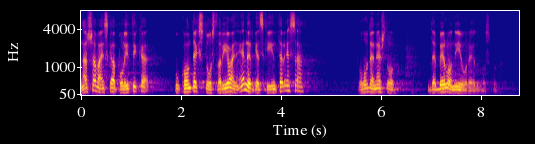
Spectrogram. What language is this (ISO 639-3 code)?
hrv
